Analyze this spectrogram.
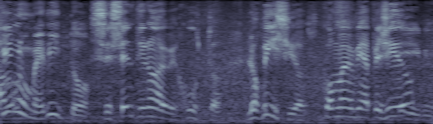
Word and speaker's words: Bissio: Los vicios. ¿Cómo es mi apellido? Sí, con sí. B larga y S. Exacto. Los otros son con B corta y C. Pero la pronunciación es exactamente lo mismo.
